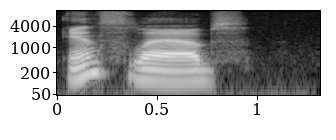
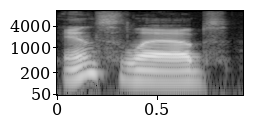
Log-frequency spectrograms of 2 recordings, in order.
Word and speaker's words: Xencelabs: And it's called Ence Labs Pen Tablet Review, Already Better Than Wacom. And it's spelled X-E-N-C-E-L-A-B-S.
